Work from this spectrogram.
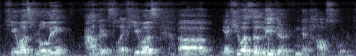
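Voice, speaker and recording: A man preaching a sermon as a youth pastor in a church, talking casually, then punching key phrases loudly or dropping to a near hush. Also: medium pitch, normal speed. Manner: lively preaching with sudden loud emphases and quiet drops; conversational, with fillers and restarts. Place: church hall. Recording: echoey room from a distance.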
